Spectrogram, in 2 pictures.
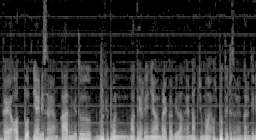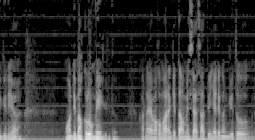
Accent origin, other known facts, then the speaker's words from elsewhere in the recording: Tangerang, Banten, Indonesia; now in Malang, Indonesia; Jadi kayak aku sendiri kan dari Tangerang, terus kayak Bayu juga dari Medan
